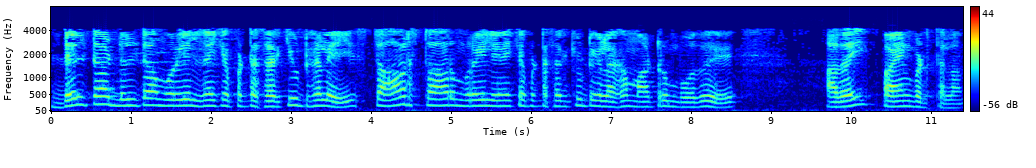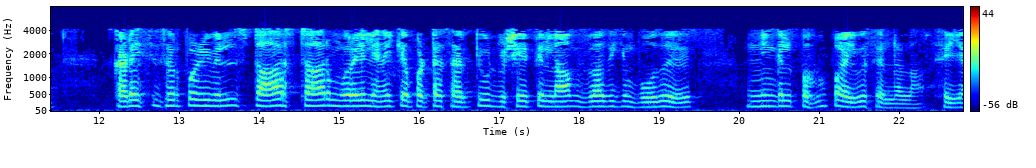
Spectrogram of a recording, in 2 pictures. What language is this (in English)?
Tamil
